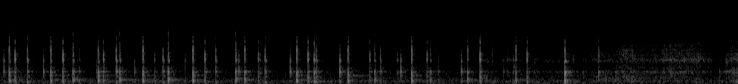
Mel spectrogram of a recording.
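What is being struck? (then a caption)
Corrugated cardboard box. Long fingernails and fingertips tap rapidly on a large, hollow corrugated cardboard shipping box, making quick, dry, hollow knocks with a mid-range pitch near 580 Hz that die away almost at once. Near the end, the tapping gives way to a softer, steady scratching rustle across the cardboard.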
